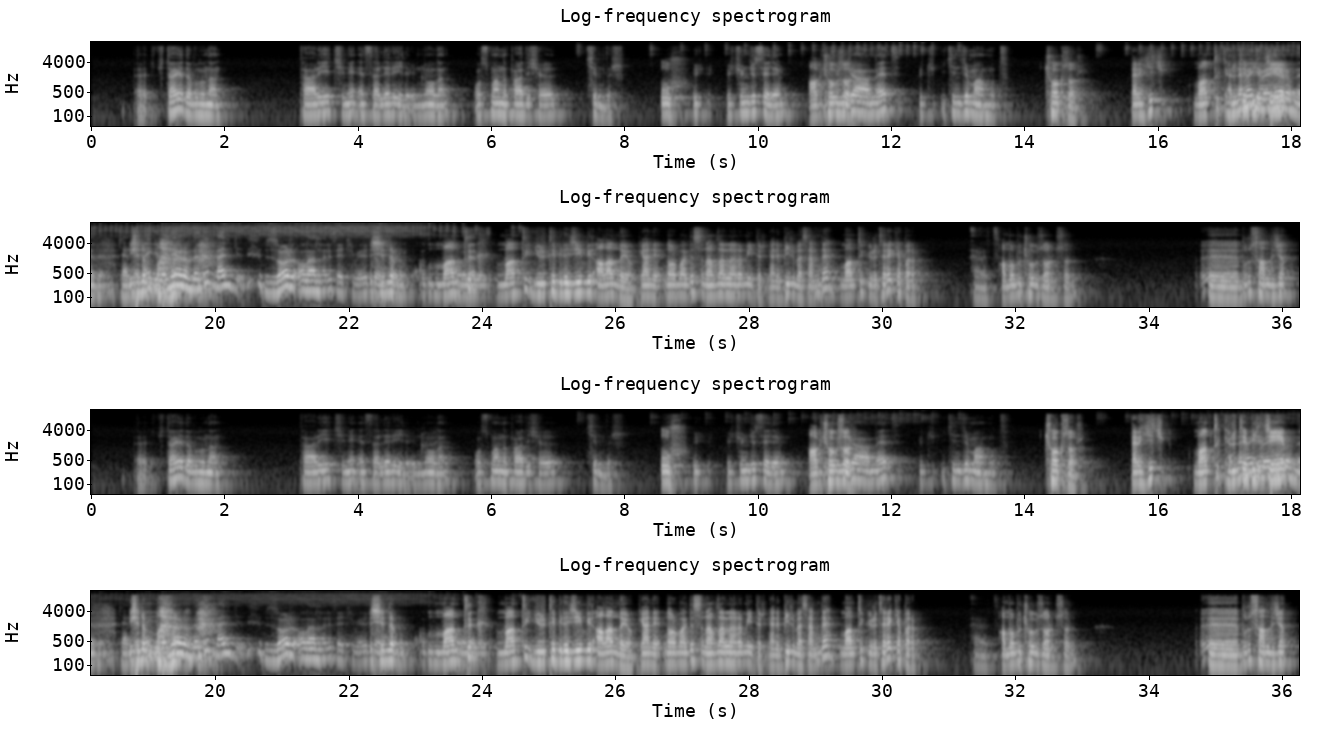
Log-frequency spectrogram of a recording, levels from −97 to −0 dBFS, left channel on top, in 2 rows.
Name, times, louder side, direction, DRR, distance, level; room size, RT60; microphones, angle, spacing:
voice 1, 1.1-2.0 3.1-5.4 5.8-7.0 7.4-8.0 9.5-10.4 11.2-12.1 12.4-13.7 17.0-22.8 23.2-24.1 29.0-29.1 31.3-31.6, left 2 dB, 35° left, 0.5 m, -30 dB
Bicycle, 7.3-7.4 8.4-8.5 8.8-8.9 9.2-9.3 9.5-9.6 9.8-12.6 13.0-13.1 15.1-15.2 15.5-23.9 24.4-24.6, left 8 dB, 85° left, 2.3 m, -52 dB
voice 2, 8.5-8.9 10.8-11.4 14.3-14.9 15.6-16.1 16.5-18.0 18.7-19.5 19.7-20.0 22.3-22.7 23.2-30.5 31.8-32.9 34.8-36.1, right 4 dB, 30° right, 0.4 m, -28 dB
16.5 x 6.9 x 3.9 m
head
